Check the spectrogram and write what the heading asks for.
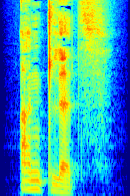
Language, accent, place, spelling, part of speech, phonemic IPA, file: German, Germany, Berlin, Antlitz, noun, /ˈantˌlɪt͡s/, De-Antlitz.ogg
- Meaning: face, countenance, visage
